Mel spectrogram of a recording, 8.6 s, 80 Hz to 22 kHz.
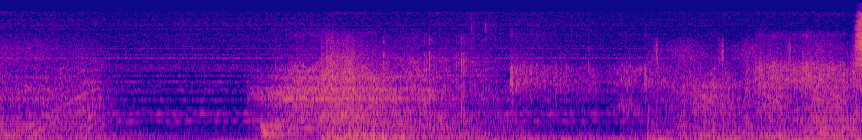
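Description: Rocket blasts and heavy booms from the Doom video game on PS1, several dull explosions in quick succession over busy game noise, fairly quiet overall.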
